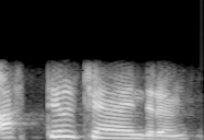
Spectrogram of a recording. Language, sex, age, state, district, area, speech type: Kashmiri, female, 30-45, Jammu and Kashmir, Kulgam, rural, conversation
